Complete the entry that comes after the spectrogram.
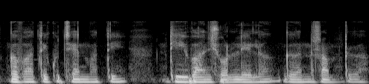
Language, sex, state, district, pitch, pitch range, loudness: Wancho, male, Arunachal Pradesh, Longding, 115 Hz, 115-120 Hz, -17 LUFS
